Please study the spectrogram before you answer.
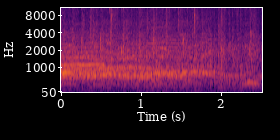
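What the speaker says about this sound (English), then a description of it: "give yourselves all a fucking huge round of applause for me" A concert crowd in a small club gives sustained applause and cheering after a live rock set, a dense steady wash of clapping with scattered shouts, moderately loud and fading slightly toward the end.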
